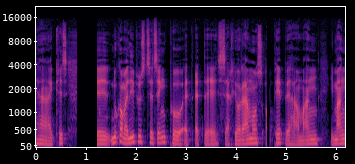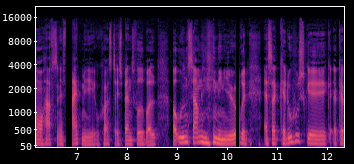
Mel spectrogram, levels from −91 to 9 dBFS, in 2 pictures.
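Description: Four short silences cut into the speech, likely Bluetooth dropouts. The first runs from 0.81 to 1.22 s, just before "nu kommer jeg lige". Others fall at 4.61 to 4.67 s, at 6.77 to 6.90 s after "år haft sådan en", and at 10.16 to 10.25 s before "altså kan du". Packets arrived too late. Sound cuts out, then resumes further on.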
